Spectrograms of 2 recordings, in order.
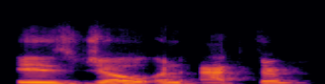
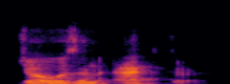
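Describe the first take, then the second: First: Slow question, pitch climbing on "actor"; rising question tune. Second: Plain statement, pitch going down on "actor" to finish; falling statement tune. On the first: Teacher turns the sentence into a question, rising tone on "actor". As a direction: lift "actor" at the end. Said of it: "mi entonación sube al final de la pregunta". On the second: Teacher shows where the sentence ends, falling tone on "actor". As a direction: let "actor" drop at the end. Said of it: "se va para abajo". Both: Shown as a demonstration.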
